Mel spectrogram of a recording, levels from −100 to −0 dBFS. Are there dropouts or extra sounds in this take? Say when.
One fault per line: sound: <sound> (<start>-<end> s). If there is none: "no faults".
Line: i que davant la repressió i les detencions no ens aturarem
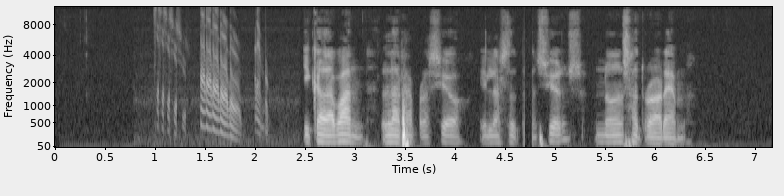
sound: chirp (1.0-2.2 s)
sound: dropout (4.7-4.8 s)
